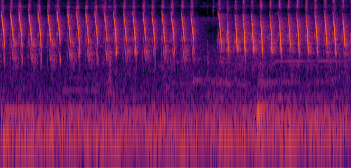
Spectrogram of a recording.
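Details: Hill prinia, a tutor bird for training songbird speed, rattles off quick high staccato notes in a steady stream, stops for an instant, then continues the same rapid-fire pattern to the end.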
